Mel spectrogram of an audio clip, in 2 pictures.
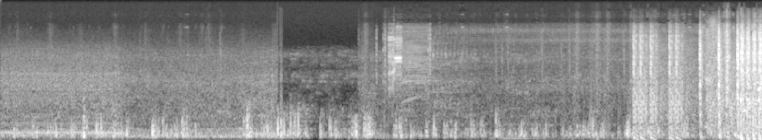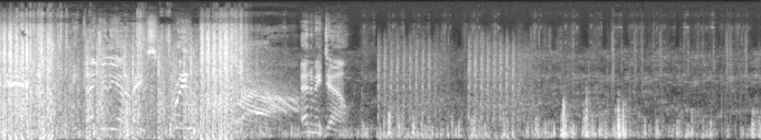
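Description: Video game gunfire crackles in repeated rapid bursts over a constant rushing background, with a denser, louder volley in the middle. Reload clicks and short in-game voice lines mix in.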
